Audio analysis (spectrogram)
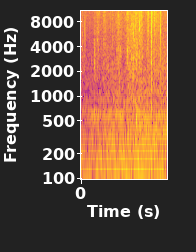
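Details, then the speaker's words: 2009 Range Rover Sport HSE diesel, frosty cold start after glow plugs cycled twice and a hard start: low uneven rumble, engine running very lumpy with little life, heavy smoke; cause not clear. "not much of it to be honest but we do have a little bit of life this is very lumpy"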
